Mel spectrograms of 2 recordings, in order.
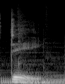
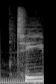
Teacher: D is voiced T is voiceless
